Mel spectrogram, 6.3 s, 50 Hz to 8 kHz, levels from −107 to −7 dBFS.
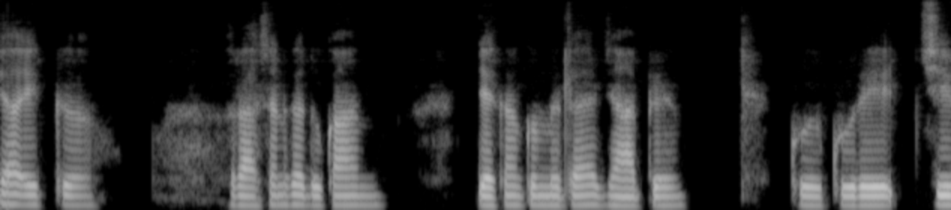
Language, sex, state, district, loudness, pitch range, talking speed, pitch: Hindi, male, Bihar, Jahanabad, -40 LUFS, 125-130 Hz, 140 wpm, 130 Hz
